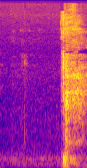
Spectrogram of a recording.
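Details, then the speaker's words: One brief, soft cough after a quiet moment, from a newborn with a cold, runny nose, sore throat and congested chest; cough. "मेरा बच्चा इस तरह से इसको खांसी ए रही है इसलिए मैं होम रेमेडी बनाने जा रही थी"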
